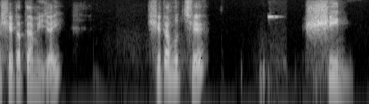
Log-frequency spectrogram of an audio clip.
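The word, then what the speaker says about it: ش: এরপরের যেটা সেটাতে আমি যাই, সেটা হচ্ছে শিন। শিনটা হচ্ছে বাংলা তালব্যস্বর মতো।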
